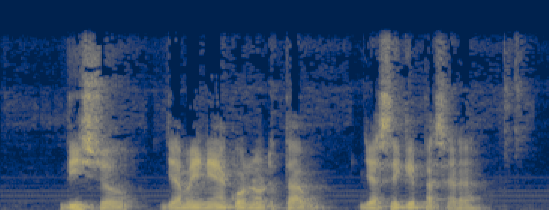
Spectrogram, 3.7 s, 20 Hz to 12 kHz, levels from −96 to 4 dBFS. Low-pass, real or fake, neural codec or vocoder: 9.9 kHz; real; none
